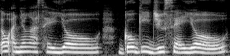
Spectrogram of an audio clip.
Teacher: What they do is they turn all the O, the monophthong O, into diphthongs.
